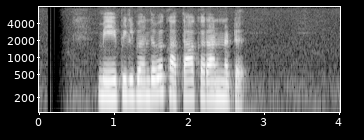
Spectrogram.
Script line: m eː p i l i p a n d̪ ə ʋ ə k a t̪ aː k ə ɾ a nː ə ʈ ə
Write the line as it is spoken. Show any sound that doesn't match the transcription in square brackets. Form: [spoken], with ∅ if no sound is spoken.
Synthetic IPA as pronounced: m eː p i l i [b] a n d̪ ə ʋ ə k a t̪ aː k ə ɾ a nː ə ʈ ə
